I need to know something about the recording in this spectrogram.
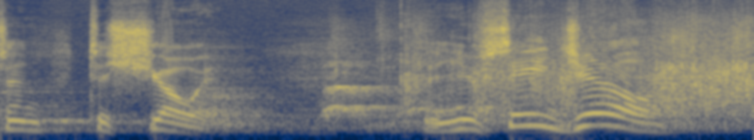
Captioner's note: applause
